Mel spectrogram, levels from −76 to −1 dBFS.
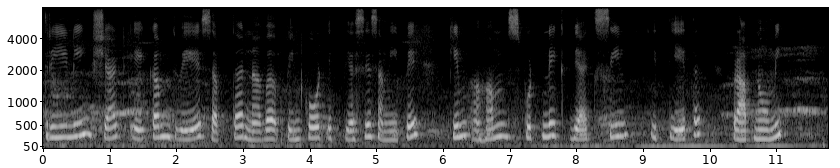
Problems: constant background noise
